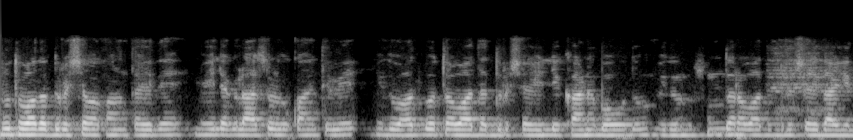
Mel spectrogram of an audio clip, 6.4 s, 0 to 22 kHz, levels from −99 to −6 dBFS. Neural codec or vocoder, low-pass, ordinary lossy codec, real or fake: none; 7.2 kHz; Opus, 32 kbps; real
